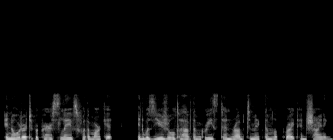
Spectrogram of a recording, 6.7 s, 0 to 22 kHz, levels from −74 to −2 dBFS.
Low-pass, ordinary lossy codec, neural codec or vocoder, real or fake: 7.2 kHz; AAC, 48 kbps; none; real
